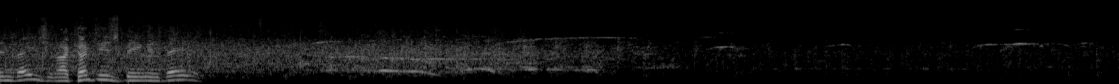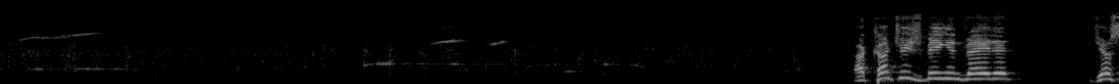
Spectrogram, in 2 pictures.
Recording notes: frequently interrupted by raucous applause from the GOP activists who gathered for the CPAC conference in the Hilton Anatole’s Trinity Ballroom in Dallas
